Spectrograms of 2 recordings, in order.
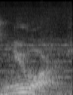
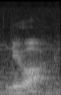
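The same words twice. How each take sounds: First: It is said without an East Coast accent. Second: It is said in an East Coast accent. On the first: "when I say it as Newark" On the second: "with the East Coast accent ... which sounds very much like New York"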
